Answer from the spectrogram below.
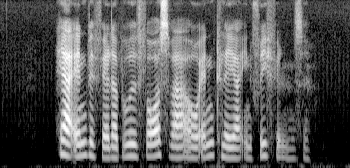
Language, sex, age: Danish, female, 20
